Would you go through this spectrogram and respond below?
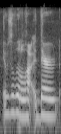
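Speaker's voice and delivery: ordinary delivery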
